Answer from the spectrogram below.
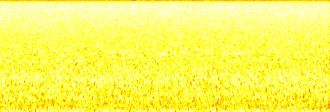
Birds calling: American Robin (Turdus migratorius)

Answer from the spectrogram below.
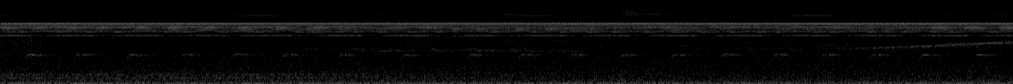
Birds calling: unidentified bird, Undulated Tinamou (Crypturellus undulatus), Striped Woodcreeper (Xiphorhynchus obsoletus), Goeldi's Antbird (Akletos goeldii), Amazonian Trogon (Trogon ramonianus)

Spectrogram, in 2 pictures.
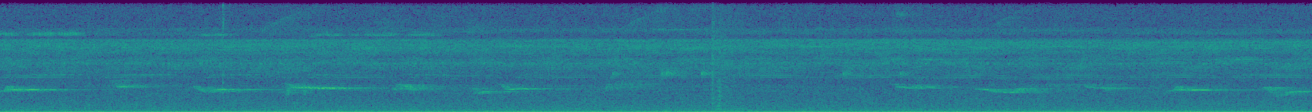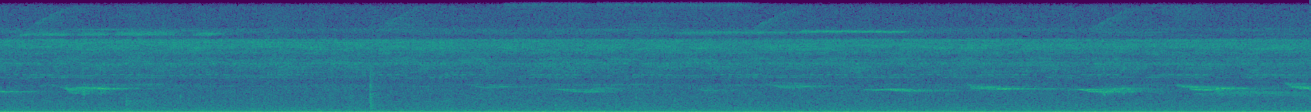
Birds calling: Amazonian Barred-Woodcreeper (Dendrocolaptes certhia), White-necked Thrush (Turdus albicollis)

